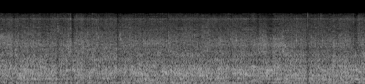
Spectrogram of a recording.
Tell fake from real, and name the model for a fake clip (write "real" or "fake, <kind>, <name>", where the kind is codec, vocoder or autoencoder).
fake, codec, SNAC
